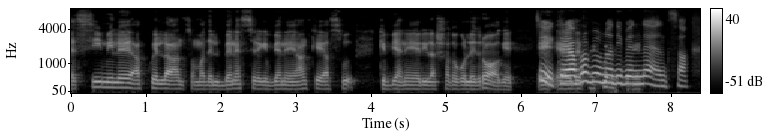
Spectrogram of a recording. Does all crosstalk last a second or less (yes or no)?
no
